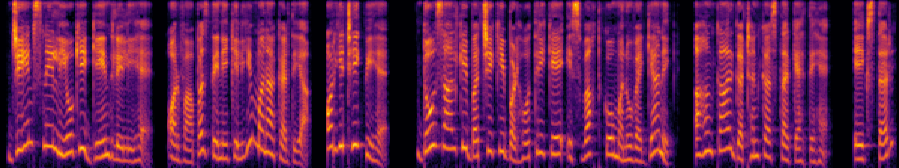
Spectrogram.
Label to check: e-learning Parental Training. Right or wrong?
Wrong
